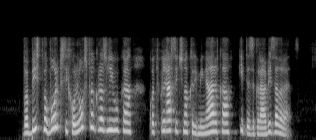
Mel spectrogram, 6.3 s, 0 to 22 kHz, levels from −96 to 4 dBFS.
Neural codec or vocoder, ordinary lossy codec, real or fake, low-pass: codec, 16 kHz in and 24 kHz out, 0.8 kbps, FocalCodec, streaming, 65536 codes; none; fake; 7.2 kHz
